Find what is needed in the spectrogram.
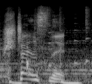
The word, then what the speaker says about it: Szczęsny: Szczęsny. Okay. Quite okay. Thank you. Szczęsny.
